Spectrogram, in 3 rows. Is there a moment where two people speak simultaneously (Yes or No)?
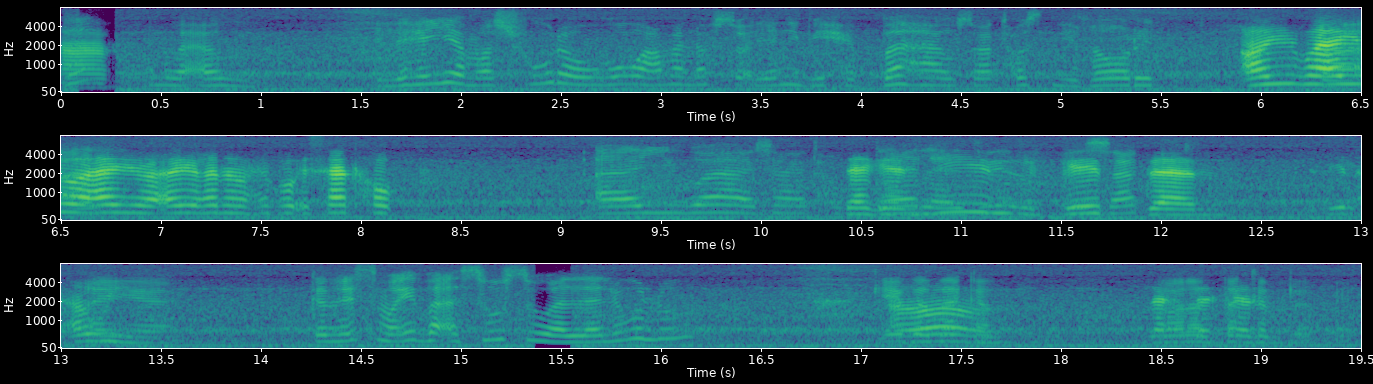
Yes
